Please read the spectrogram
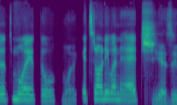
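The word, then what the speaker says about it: mojito: Next जो बहुत ही famous drink होता है मोजिटो। मोहितो। सो इट्स मोइतो।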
